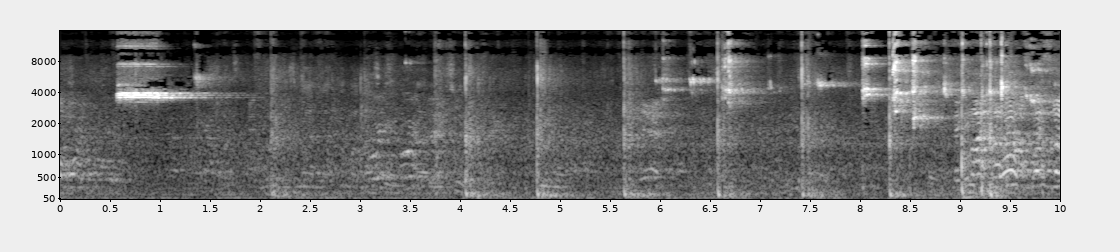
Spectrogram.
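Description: Basketball dribbled on an indoor gym floor, bouncing about once every 0.8 seconds with echo from the hall. A brief shrill tone comes about a second in, and short sneaker squeaks sound near the end.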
